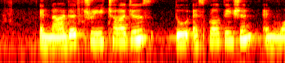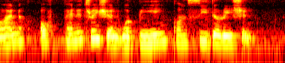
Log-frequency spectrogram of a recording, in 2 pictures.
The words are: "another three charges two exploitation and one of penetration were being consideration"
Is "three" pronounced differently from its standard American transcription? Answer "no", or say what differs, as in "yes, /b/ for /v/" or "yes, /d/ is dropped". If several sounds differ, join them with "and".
yes, /t/ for /θ/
